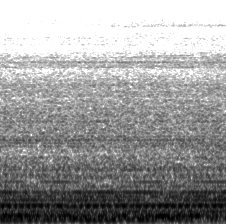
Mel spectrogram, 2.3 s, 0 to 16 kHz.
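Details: John Deere diesel after its three thermostats were replaced (one was bad and let coolant bypass), now reaching 124 degrees in loader mode. A steady, deep drone with a constant hum and no knocks or surging, holding speed under load.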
